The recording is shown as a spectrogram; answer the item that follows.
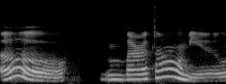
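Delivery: croaky, croaking toad-like creature voice. Narrating a scene, voicing a toad-like woman as she croaks a name. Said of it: "she croaks".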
